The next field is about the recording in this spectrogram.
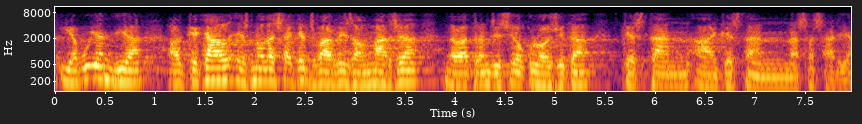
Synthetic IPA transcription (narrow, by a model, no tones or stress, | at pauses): iəβujənd̪iə | əlˠkəkalˠeznoðəʃakɛd͡zβarizəlˠmaɾʒə | ðələt̪ɾənzisioəkulɔʒikə | kəst̪ankəst̪anːəsəsaɾjə̰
